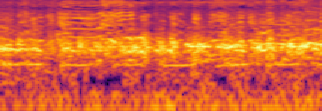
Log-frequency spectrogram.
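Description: chickens clucking

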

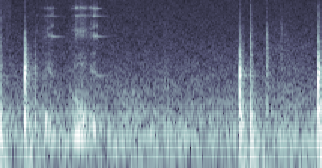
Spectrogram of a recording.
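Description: champagne glasses clinking

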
